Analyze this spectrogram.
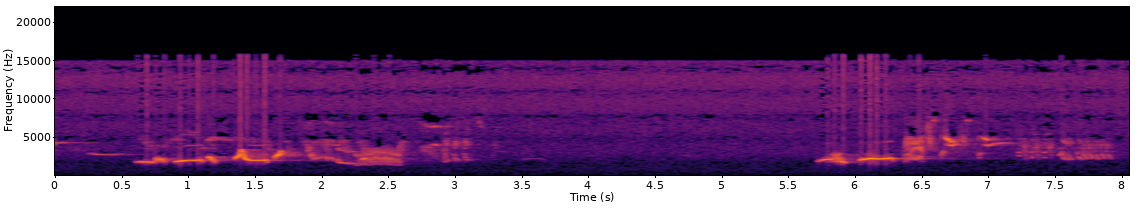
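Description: Warbling white-eye singing in two bursts of rapid, jumbled twittering, each about two seconds long. The first comes just after the start and the second about six seconds in.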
